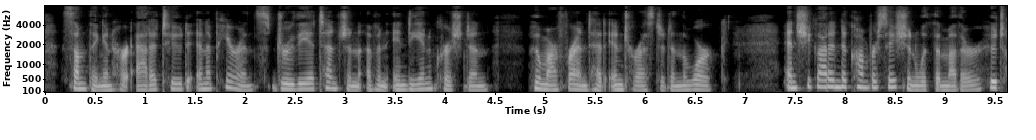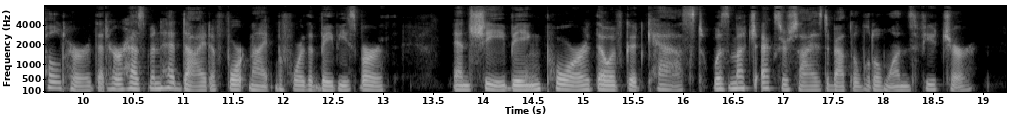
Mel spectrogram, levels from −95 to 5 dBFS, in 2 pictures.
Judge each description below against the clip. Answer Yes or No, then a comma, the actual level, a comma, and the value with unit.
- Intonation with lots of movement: No, average, 4.3 semitones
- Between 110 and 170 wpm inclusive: No, average, 185 wpm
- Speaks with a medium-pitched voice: Yes, medium, 155 Hz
